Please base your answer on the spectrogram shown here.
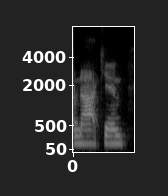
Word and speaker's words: Naquin: We laugh because it's Tyler Knockin. It's spelled the same as Tyler Naquin, the hitter that's now a pitcher.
